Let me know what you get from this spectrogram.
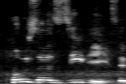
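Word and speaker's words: Pozadzides: It's Pozazides. If you can ignore that first D, it's pretty much just the way it's spelled, although we owe that spelling to the immigration officers, believe it or not.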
